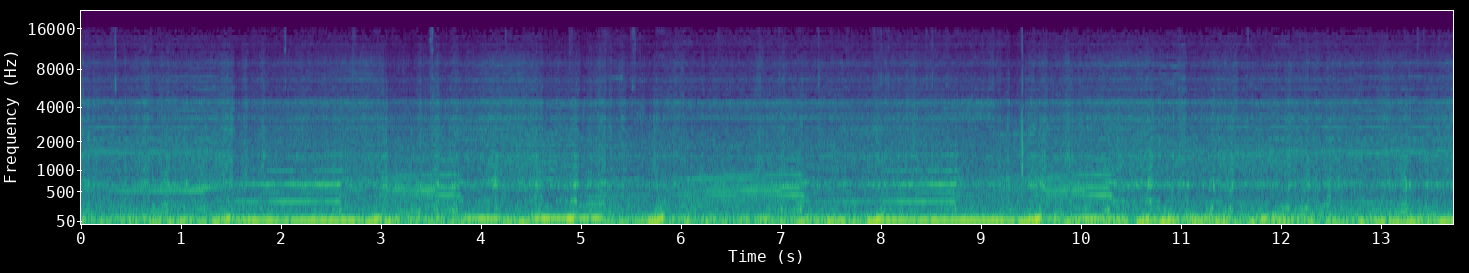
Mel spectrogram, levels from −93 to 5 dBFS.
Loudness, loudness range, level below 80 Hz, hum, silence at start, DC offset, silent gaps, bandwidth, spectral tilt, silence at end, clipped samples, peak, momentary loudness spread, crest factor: -25 LUFS; 2 LU; -22 dBFS; none; 0 s; under 0.1%; none; 9.6 kHz; -7 dB/octave; 0 s; under 0.1%; -8 dBFS; 7 LU; 14 dB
